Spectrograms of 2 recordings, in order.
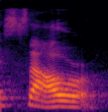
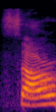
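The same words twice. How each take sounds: First: साउर said as sar, plain long a; correct pronunciation. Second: साउर said as saur, with a diphthong; wrong pronunciation. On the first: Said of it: "not सार". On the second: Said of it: "साउर बोलते हैं इसको हम". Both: Shown as a demonstration.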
